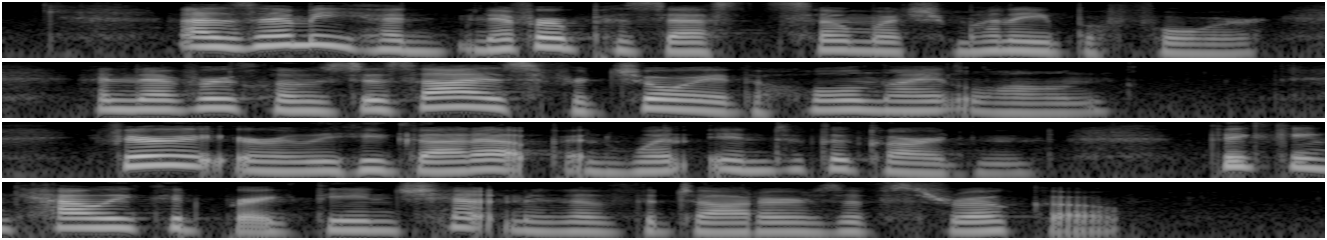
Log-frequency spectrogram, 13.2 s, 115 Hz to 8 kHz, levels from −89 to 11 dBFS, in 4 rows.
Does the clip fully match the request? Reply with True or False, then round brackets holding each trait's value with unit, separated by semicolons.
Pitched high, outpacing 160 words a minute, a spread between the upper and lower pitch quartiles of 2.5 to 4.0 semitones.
True (210 Hz; 185 wpm; 3.3 semitones)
